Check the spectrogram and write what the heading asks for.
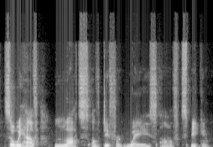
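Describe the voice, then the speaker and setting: Creaky-voiced male English speaking coach. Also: medium pitch, level tone, measured pace, dry recording. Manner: emphatic, instructive, repeats key points. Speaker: English speaking coach hosting a live lesson. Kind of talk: informal live teaching talk, explaining and answering comments.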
